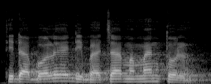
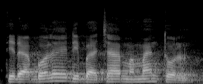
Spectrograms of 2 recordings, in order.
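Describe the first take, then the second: No difference in how they are said.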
